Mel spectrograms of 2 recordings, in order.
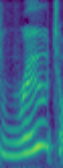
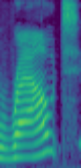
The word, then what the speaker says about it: route: expert Ice Climbers train we use root or route it's sometimes pronounced route if you're in the states so be aware of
